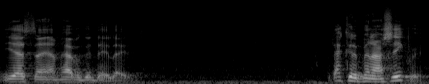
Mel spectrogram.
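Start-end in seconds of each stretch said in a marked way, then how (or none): 0.0-1.3 soft, lower, curt politeness; understated polite refusal; prim polite brush-off. Retold or imitated. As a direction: dismiss them quietly and primly. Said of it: "I went".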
